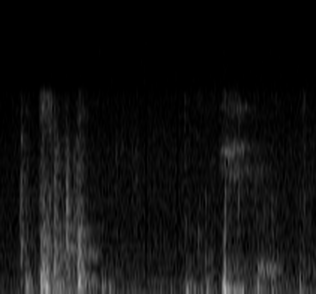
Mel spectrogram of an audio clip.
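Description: Knocks, clicks and rustling from a headset microphone being handled and put on, with brief indistinct mumbling, heard over a video call.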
